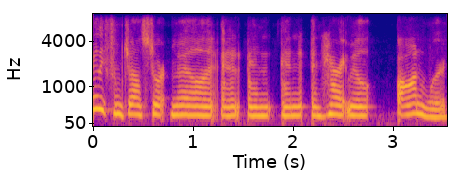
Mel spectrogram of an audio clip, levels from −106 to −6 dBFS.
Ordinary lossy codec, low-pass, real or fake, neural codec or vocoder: Opus, 16 kbps; 7.2 kHz; fake; codec, 24 kHz, 3 kbps, HILCodec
